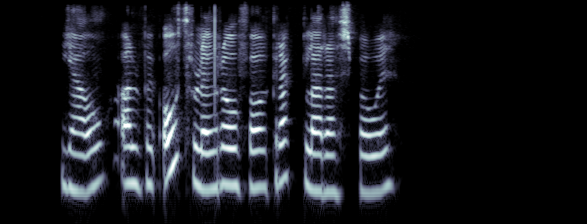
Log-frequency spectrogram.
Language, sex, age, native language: Icelandic, female, 13, Icelandic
